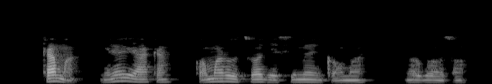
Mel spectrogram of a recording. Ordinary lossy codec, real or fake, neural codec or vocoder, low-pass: none; real; none; 3.6 kHz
